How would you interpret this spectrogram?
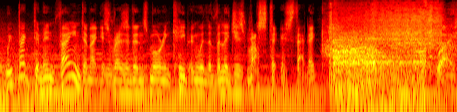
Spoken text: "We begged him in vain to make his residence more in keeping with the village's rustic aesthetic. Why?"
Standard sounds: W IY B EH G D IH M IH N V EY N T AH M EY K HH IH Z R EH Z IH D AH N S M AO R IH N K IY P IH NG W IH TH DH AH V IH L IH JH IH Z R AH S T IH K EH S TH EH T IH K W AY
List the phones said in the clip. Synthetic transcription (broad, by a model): W IY B EH G D IH M IH N V EY N T AH M EY K HH IH Z R EH Z IH D AH N S M AO R IH N K IY P IH NG W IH DH AH V IH L IH JH IH Z R AH S T IH K EH S TH EH T IH K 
